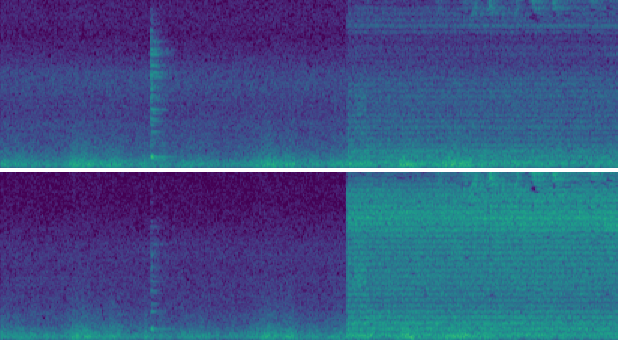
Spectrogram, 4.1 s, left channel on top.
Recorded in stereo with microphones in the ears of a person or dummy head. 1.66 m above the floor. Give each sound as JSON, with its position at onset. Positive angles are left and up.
{"t": 1.0, "sound": "a cowbell", "side_deg": 60}
{"t": 2.3, "sound": "a bird", "side_deg": -70}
